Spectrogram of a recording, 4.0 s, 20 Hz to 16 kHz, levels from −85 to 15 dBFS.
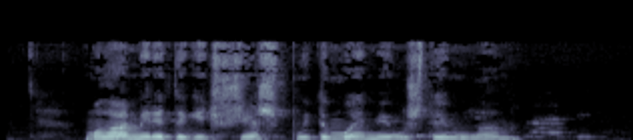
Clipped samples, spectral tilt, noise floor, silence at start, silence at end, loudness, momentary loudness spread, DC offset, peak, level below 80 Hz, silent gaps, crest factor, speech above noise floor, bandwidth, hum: under 0.1%; -2.5 dB/octave; -58 dBFS; 0.55 s; 0.5 s; -21 LUFS; 14 LU; under 0.1%; -4 dBFS; -64 dBFS; none; 18 dB; 37 dB; 11.5 kHz; none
